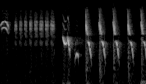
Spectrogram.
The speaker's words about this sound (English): Many birds sing a little tune to greet one another, like this.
